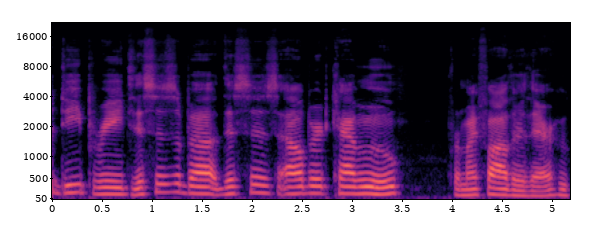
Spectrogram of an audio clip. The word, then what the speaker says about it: Camus: This is Albert Camus, for my father there, who corrected my pronunciation.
